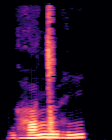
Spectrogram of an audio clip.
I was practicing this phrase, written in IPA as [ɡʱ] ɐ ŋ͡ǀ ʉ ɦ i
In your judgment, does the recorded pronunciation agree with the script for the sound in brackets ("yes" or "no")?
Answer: yes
